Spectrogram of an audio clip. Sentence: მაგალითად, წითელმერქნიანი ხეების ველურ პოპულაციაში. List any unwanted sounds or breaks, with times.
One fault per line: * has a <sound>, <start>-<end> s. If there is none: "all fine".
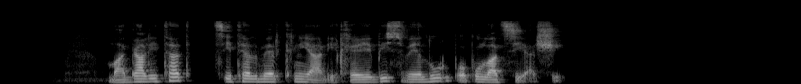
all fine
